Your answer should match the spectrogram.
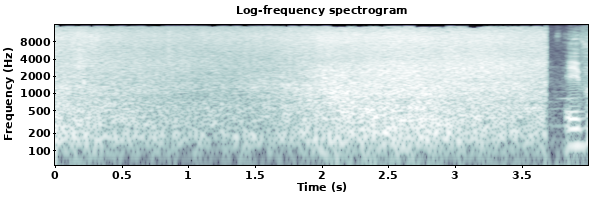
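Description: Ocean surf: a steady rush of breaking waves that eases about a second in, swells again, and cuts off abruptly near the end.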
